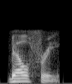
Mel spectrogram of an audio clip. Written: belfry

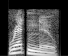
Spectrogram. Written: retinue

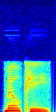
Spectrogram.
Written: milky

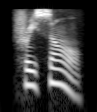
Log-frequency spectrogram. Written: frisson

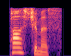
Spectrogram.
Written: posthumous

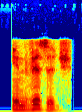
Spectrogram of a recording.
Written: envisage

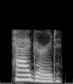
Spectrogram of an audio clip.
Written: haggard

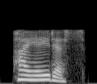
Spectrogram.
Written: hiatus

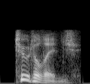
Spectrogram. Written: tutelage

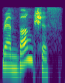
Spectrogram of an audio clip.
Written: rambunctious

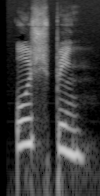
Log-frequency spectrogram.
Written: uxpiñ

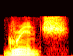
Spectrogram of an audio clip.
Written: grinch

